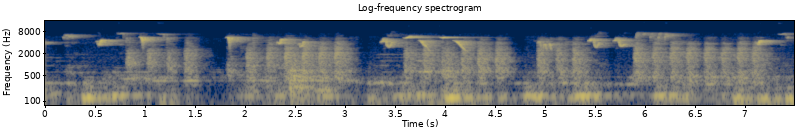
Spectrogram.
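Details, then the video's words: Sunbird singing vigorously: rapid runs of high, sharp downslurred chirps followed by buzzy, rattling notes, in phrases about a second long repeated back to back, with a low droning hum beneath. "Burung kolibri gacor"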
